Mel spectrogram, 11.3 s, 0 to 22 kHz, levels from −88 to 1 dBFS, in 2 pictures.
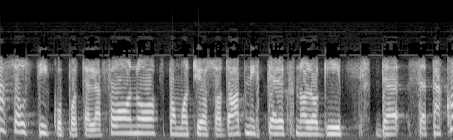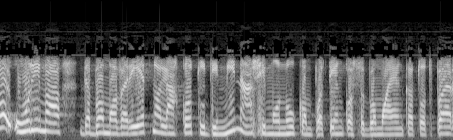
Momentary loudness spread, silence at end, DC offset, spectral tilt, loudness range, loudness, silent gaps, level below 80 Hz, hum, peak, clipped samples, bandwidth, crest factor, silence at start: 5 LU; 0 s; under 0.1%; -6.5 dB/octave; 2 LU; -12 LUFS; none; -54 dBFS; none; 0 dBFS; under 0.1%; 9.2 kHz; 12 dB; 0 s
